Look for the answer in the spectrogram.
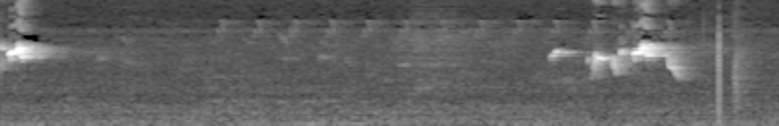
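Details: A red-whiskered bulbul singing on a balcony gives two short, bright whistled phrases about five seconds apart, the second more warbled and tumbling, with a faint click near the end.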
